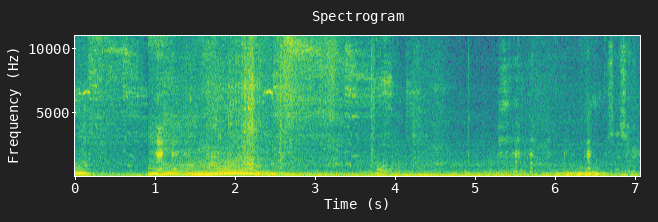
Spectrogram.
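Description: A Subaru WRX Impreza with stage 3 tuning and over 350 hp revs sharply, its engine note rising to a loud peak, easing back, then settling into a deep rumbling idle with a second smaller blip near the end.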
